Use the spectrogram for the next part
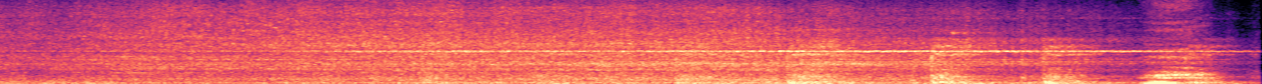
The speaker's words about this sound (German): Was war das denn? Das war eine Notbremse.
